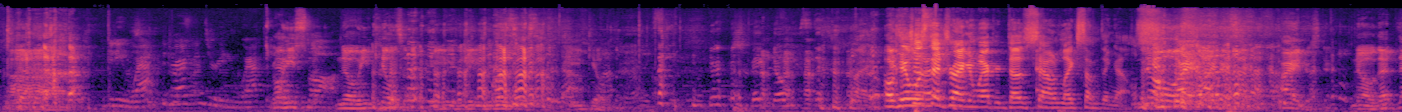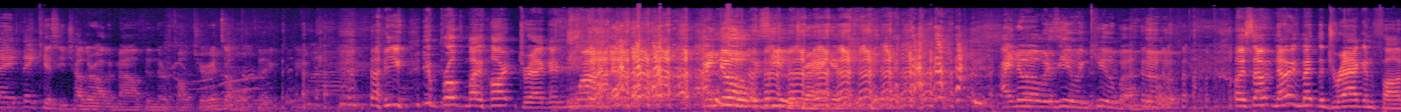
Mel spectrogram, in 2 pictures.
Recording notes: Here’s another tale of adventure from our new live show, Thirst For Adventure! We’re still figuring out how to record in a huge room, so apologies for the rough audio.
